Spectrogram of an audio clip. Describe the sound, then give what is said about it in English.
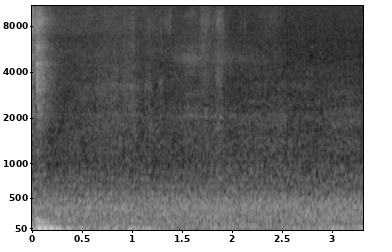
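A pen writing on paper as initiative scores are noted during a tabletop game, a short louder bump at the start and then continuous faint scratching. “Hold on, let me write down my initiatives.”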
